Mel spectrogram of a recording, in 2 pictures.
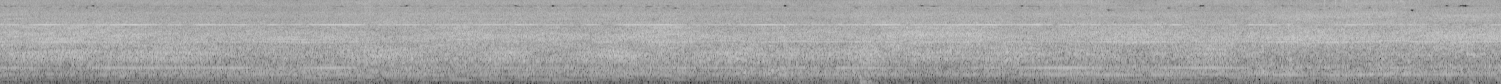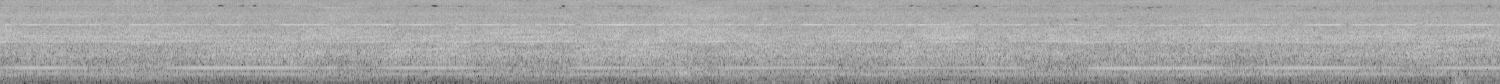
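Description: Stick vacuum cleaner with a powered brush-roll floor head running steadily as it is pushed back and forth over an area rug: a continuous rush of air with a steady high whine, and a middle tone that drops in and out.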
